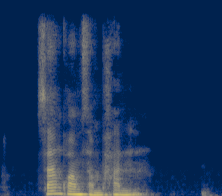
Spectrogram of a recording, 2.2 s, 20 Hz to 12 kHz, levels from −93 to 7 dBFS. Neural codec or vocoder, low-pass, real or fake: codec, 24 kHz, 3.1 kbps, DualCodec; 10.8 kHz; fake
